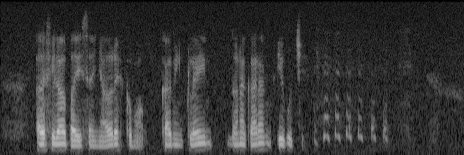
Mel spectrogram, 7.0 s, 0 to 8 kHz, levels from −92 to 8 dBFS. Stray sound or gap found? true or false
true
